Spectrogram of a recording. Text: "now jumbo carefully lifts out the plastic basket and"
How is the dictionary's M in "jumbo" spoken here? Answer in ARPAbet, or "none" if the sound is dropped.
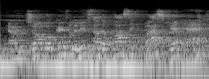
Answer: none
